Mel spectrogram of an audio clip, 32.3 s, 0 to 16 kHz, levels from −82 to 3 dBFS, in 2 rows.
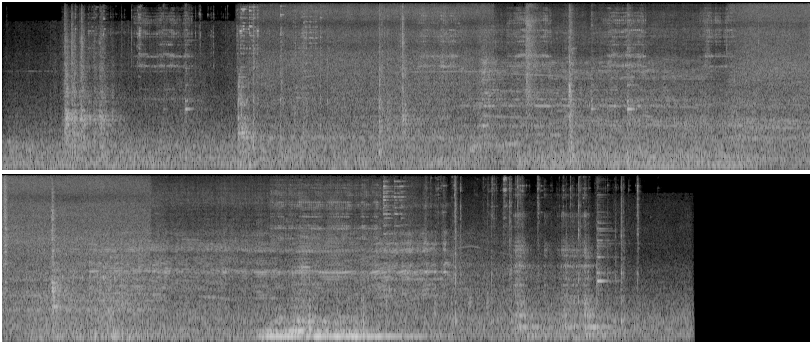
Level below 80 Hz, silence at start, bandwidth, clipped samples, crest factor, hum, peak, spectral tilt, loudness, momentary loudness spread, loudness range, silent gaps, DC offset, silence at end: -34 dBFS; 0 s; 16 kHz; under 0.1%; 20 dB; none; -4 dBFS; -3 dB/octave; -22 LUFS; 11 LU; 6 LU; none; under 0.1%; 2.35 s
